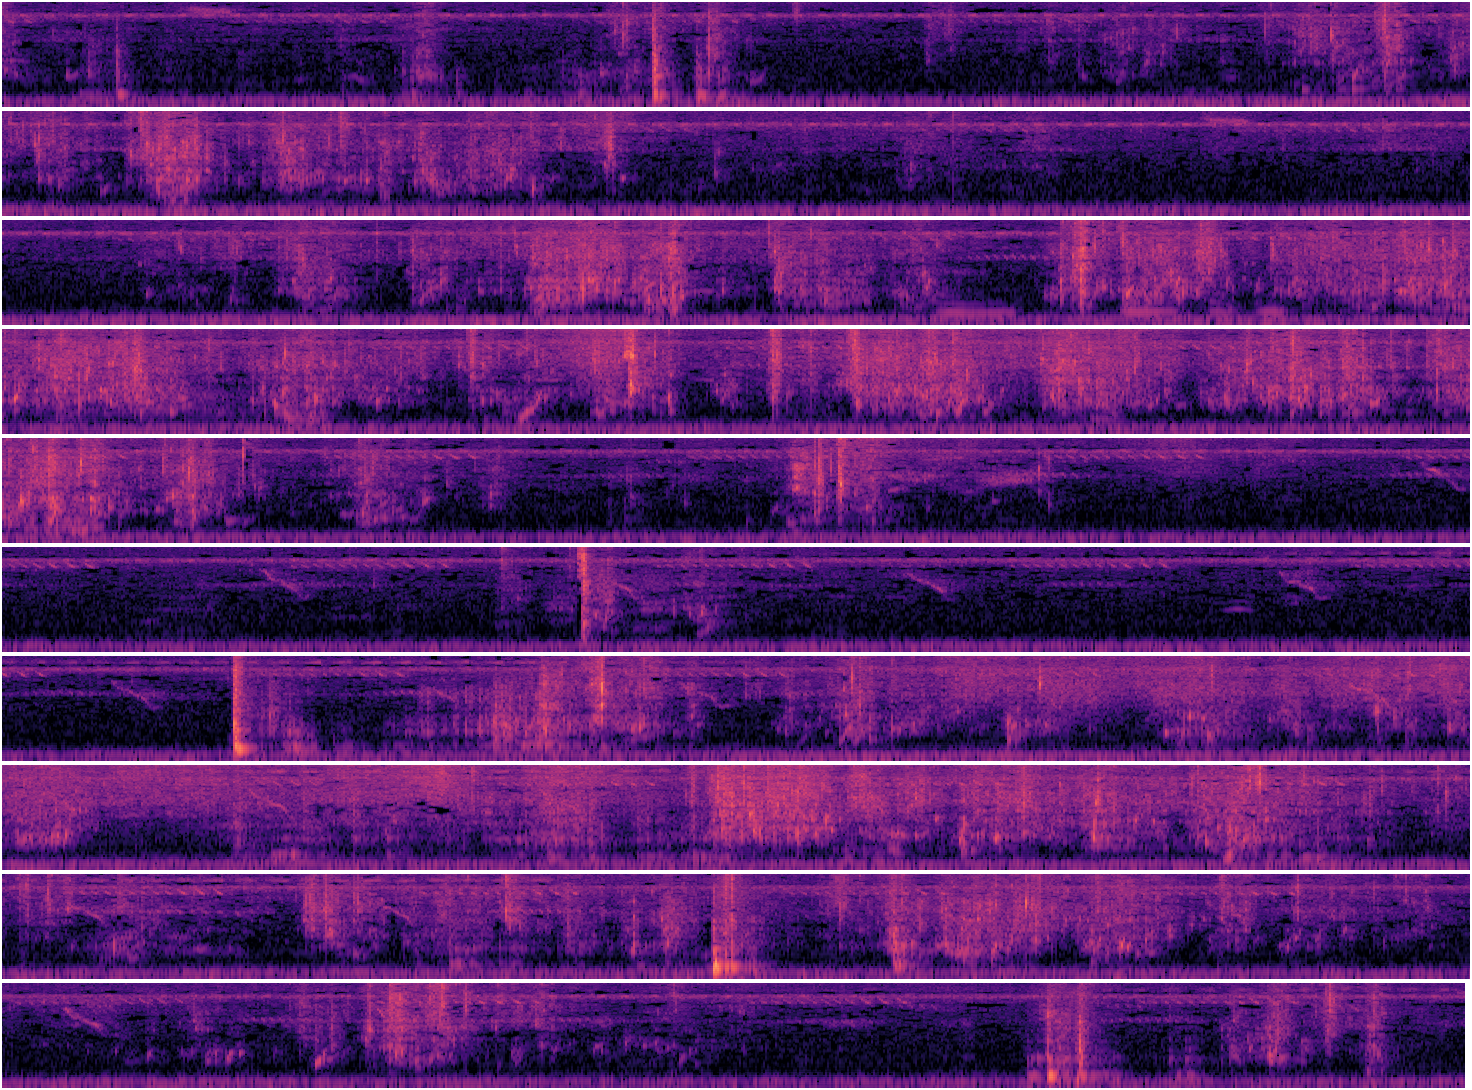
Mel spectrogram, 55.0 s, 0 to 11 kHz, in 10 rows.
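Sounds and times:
shallow water splashing: 4.0s - 8.0s, 11.6s - 23.8s, 34.0s - 49.4s.

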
